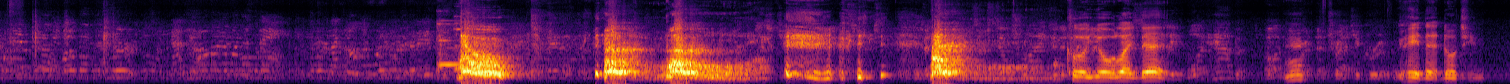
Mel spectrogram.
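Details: Pet dog indoors reacting to the doorbell: ding-dong chimes, then loud wavering, high screaming yowls in several bursts, with people talking and calling the dog to sit.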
